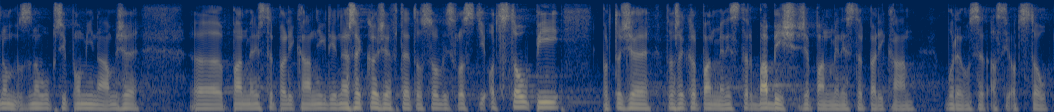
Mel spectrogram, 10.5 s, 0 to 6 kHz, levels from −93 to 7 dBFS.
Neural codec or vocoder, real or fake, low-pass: none; real; 5.4 kHz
